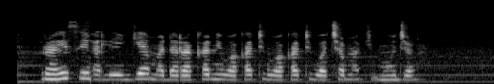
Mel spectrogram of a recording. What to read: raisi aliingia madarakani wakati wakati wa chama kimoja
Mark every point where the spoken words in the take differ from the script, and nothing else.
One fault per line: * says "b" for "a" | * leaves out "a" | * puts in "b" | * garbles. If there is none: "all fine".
all fine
